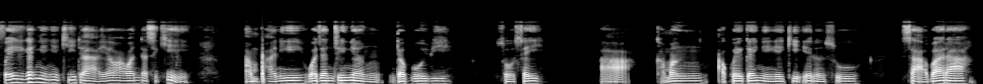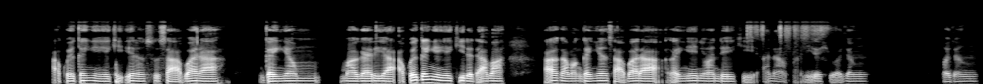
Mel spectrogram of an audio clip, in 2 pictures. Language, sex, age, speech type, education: Hausa, male, 60+, spontaneous, tertiary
